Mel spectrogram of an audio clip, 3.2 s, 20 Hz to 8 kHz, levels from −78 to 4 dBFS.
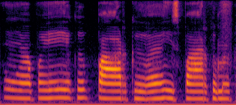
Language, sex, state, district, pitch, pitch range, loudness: Hindi, female, Uttar Pradesh, Muzaffarnagar, 215 Hz, 210-225 Hz, -19 LUFS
